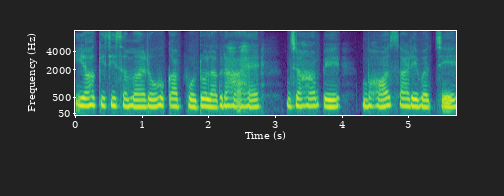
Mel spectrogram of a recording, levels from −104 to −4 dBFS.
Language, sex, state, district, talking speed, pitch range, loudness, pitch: Hindi, female, Bihar, Vaishali, 145 wpm, 210-235 Hz, -16 LUFS, 225 Hz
